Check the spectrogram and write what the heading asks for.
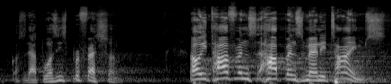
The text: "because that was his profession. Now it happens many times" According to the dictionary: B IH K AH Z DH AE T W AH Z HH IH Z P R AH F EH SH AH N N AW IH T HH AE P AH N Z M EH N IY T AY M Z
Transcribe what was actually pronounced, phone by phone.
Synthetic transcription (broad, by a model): K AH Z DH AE T W AH Z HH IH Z P R AH F EH SH AH N N AW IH T HH AE P AH N Z M EH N IY T AY M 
